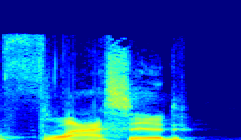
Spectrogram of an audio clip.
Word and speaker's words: flaccid: Also, flaccid is pronounced flaccid. – By who? – By the dictionary. Like, it's supposed to be pronounced flaccid, but nobody pronounces it like that. They say flaccid.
